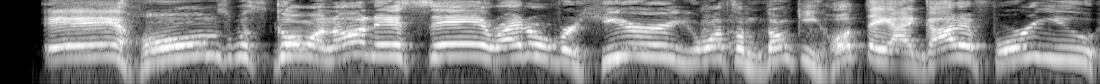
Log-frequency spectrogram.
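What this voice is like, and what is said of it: Put-on exaggerated Spanish-style accent. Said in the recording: “do that voice ... whatever that accent was that you were doing ... I thought it was pretty Spanish ... it's not really Spanish”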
